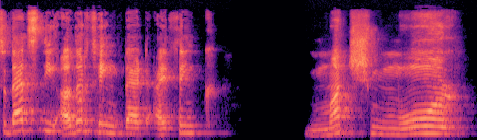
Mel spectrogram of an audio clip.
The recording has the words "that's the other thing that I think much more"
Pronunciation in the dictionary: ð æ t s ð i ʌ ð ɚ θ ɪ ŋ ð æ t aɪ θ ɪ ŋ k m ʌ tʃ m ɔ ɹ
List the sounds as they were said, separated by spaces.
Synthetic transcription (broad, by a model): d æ t s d i ʌ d ɚ t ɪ ŋ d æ t aɪ t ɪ ŋ k m ʌ tʃ m ɔ ɹ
